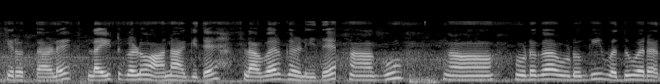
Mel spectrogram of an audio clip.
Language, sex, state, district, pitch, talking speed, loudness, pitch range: Kannada, female, Karnataka, Gulbarga, 205 Hz, 120 wpm, -18 LUFS, 195-220 Hz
